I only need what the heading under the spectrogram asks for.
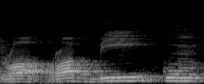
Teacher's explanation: Rabbikum, ra tebal, hujung lidah berada di langit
